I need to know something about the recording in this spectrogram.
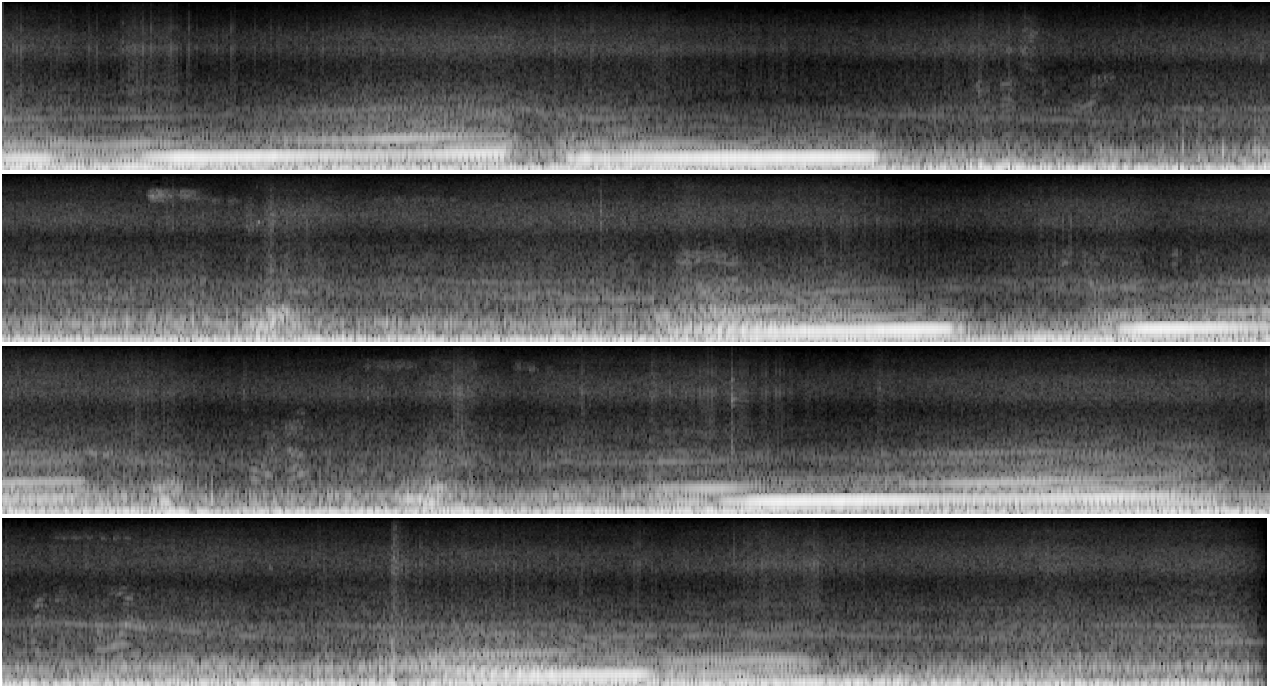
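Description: Car engine heard from inside the cabin, accelerating hard through the gears: the pitch climbs, breaks at each shift and climbs again, in several bursts with lift-offs between them. A few sharp pops come as the throttle closes, the backfiring the driver thinks comes from extra exhaust back pressure and a slightly rich tune.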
